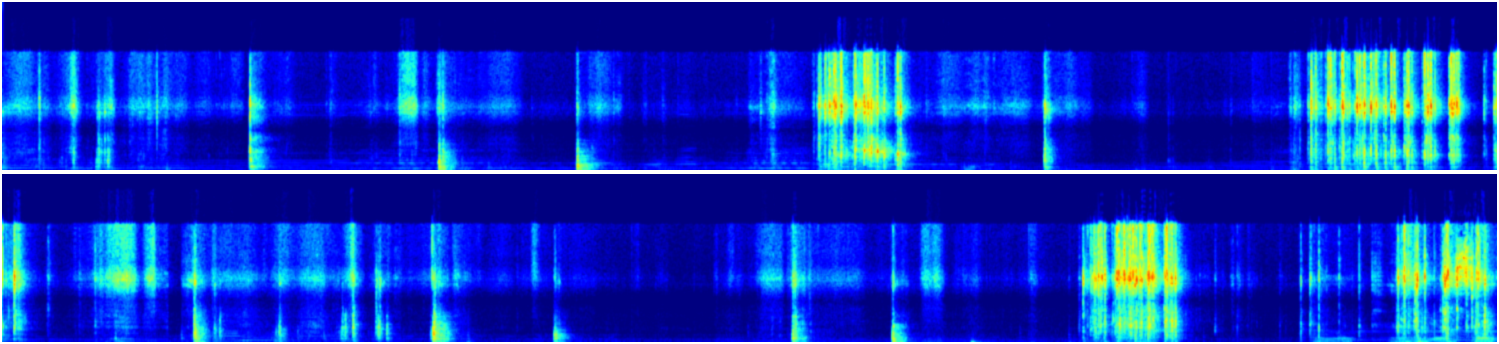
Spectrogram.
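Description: A deck of tarot cards is shuffled by hand in irregular bursts, crisp riffling and slapping noises separated by short pauses, close and fairly quiet, with no talking over it.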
